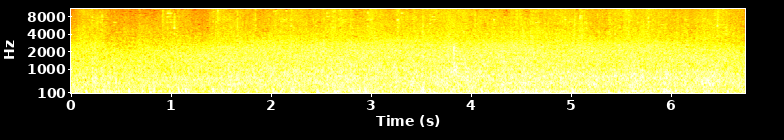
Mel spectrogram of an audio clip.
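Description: Steady clip-clop of horse hooves at a walking pace in Red Dead Redemption 2, fairly faint beneath a wash of outdoor ambient noise.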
